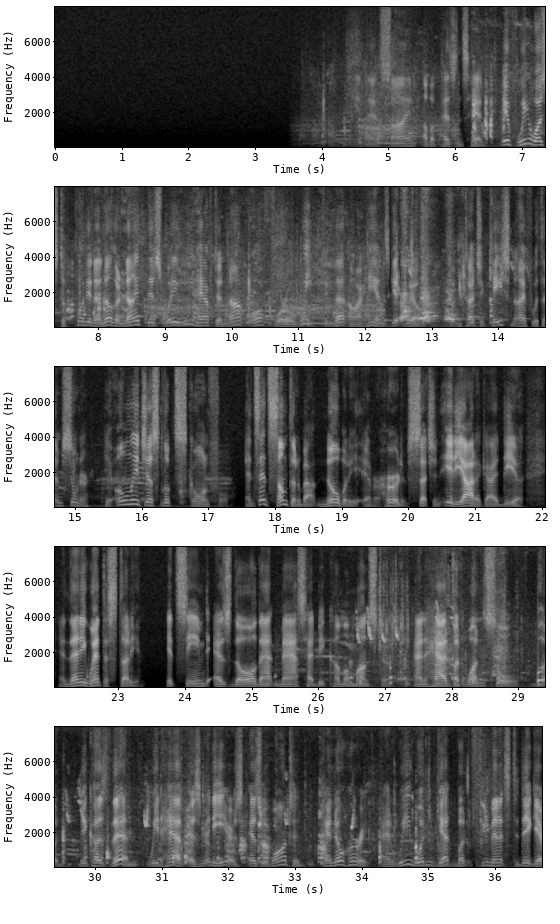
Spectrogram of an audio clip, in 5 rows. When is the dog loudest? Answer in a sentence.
The volume of the dog peaks at 13 seconds.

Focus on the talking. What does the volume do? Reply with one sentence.
The volume of the talking stays about the same.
